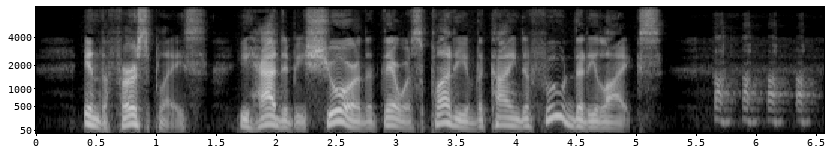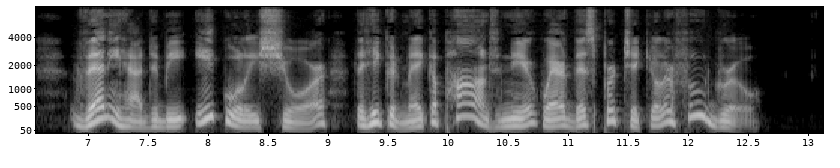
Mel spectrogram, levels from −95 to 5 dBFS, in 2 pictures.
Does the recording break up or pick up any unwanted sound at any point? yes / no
yes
